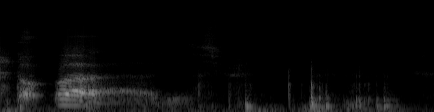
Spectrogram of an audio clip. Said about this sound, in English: Got hiccups. Really annoying.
